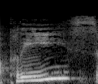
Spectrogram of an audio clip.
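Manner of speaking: high, rising plea; emphatic please. Shown as a demonstration. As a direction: beg with one drawn-out word. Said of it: "a kind of emphatic please".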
